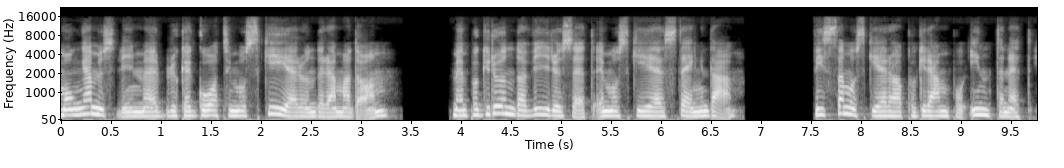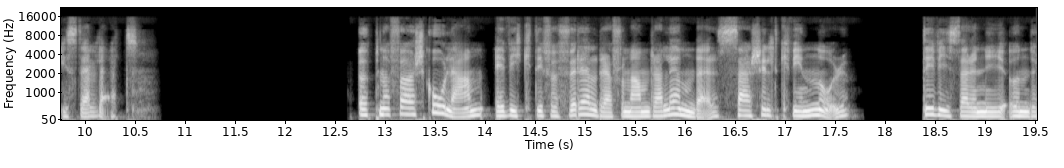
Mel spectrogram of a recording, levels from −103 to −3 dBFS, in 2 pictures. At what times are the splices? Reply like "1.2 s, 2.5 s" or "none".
none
